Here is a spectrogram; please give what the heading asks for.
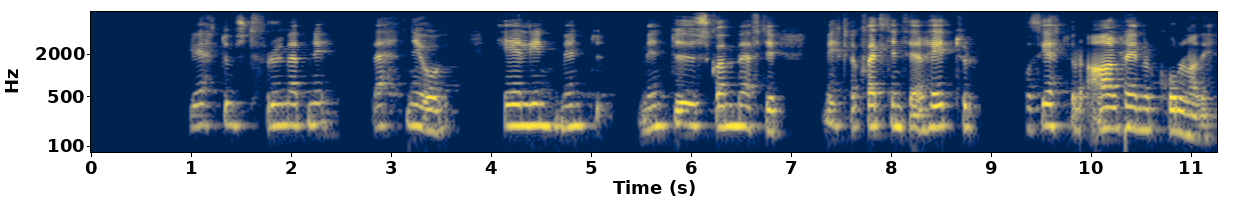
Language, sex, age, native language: Icelandic, female, 50-59, Icelandic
